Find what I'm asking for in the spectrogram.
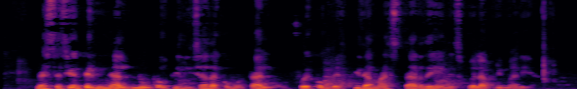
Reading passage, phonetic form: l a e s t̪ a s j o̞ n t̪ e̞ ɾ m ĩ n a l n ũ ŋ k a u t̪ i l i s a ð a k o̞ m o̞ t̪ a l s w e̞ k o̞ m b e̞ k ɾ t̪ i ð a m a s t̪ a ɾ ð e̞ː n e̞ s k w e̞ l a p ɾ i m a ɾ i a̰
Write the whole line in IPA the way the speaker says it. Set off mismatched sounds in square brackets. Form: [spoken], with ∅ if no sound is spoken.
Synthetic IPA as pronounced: l a e s t̪ a s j o̞ n t̪ e̞ ɾ m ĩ n a l n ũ ŋ k a u t̪ i l i s a ð a k o̞ m o̞ t̪ a l [f] w e̞ k o̞ m b e̞ [∅] ɾ t̪ i ð a m a s t̪ a ɾ ð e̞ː n e̞ s k w e̞ l a p ɾ i m a ɾ [j] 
